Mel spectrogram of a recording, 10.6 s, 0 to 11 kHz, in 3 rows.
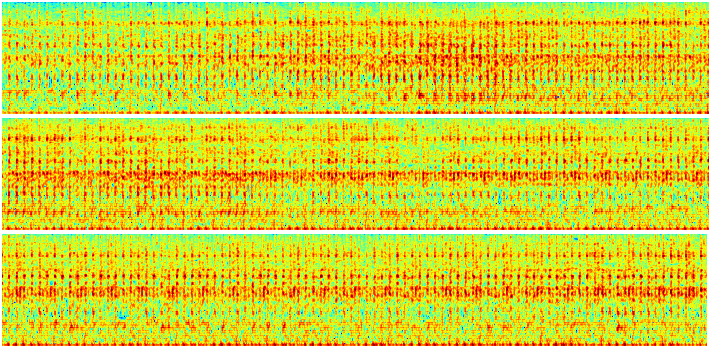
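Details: Peugeot/Citroën 1.6 HDi FAP diesel at idle: steady, fairly even tapping knock about two or three per second over the diesel clatter; owner unsure whether abnormal, cause unclear.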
